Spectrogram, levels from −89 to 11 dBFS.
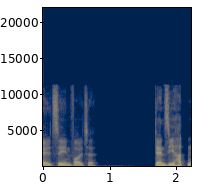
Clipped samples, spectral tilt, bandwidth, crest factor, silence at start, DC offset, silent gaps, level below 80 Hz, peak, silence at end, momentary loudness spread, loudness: under 0.1%; -6 dB/octave; 12 kHz; 18 dB; 0 s; under 0.1%; 1.50-1.65 s; -62 dBFS; -6 dBFS; 0 s; 16 LU; -23 LUFS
